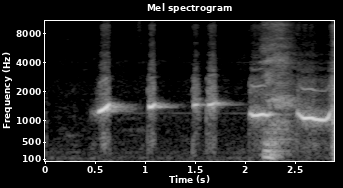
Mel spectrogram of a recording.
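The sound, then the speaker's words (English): A person whistles a short, halting tune of a few clear notes, the first ones brief and the last two longer and held, with some rougher noise under the final notes. “just whistling as you guys are walking”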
